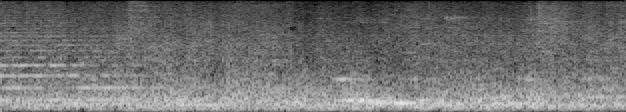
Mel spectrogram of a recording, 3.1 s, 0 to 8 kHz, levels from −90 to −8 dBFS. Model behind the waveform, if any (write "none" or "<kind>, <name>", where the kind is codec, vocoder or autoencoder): none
